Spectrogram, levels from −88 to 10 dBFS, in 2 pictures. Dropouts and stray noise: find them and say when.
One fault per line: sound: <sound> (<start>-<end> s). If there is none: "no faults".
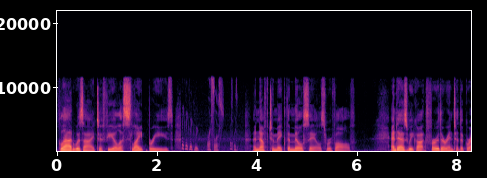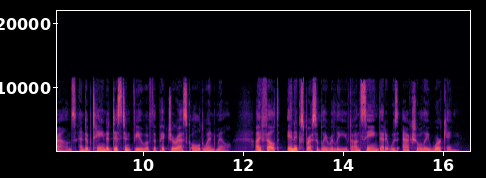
sound: chirp (2.5-3.7 s)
